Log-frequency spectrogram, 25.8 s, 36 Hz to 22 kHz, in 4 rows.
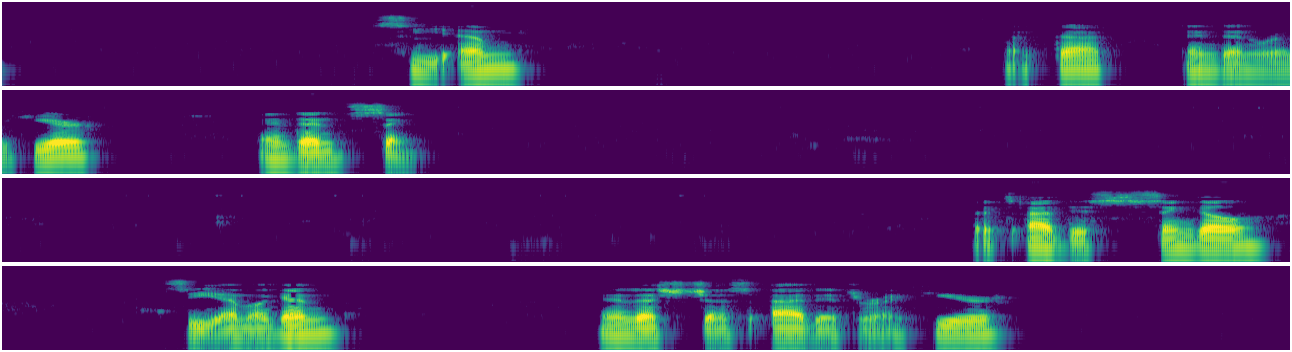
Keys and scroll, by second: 7.2-7.9 typing, 25.0-25.7 typing.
